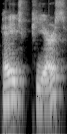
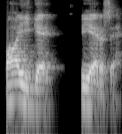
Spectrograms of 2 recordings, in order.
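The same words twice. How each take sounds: First: The name is said with an English pronunciation. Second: The name is said with a Finnish pronunciation.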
